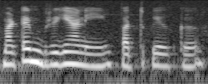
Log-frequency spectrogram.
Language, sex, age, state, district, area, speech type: Tamil, female, 45-60, Tamil Nadu, Tiruvarur, rural, spontaneous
